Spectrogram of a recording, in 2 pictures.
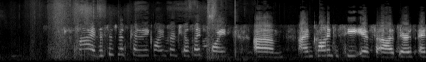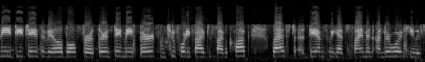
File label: voicemail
